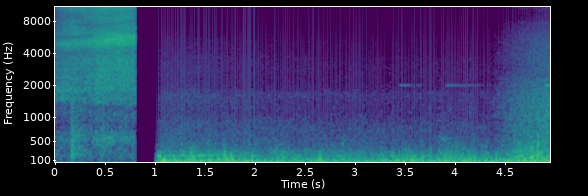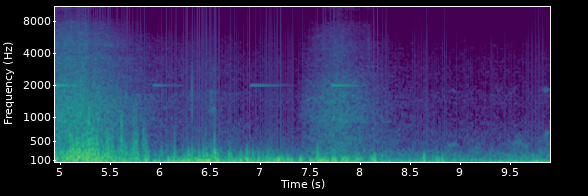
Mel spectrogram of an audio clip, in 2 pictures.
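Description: A car engine rumbles low and steady as traffic crawls.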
